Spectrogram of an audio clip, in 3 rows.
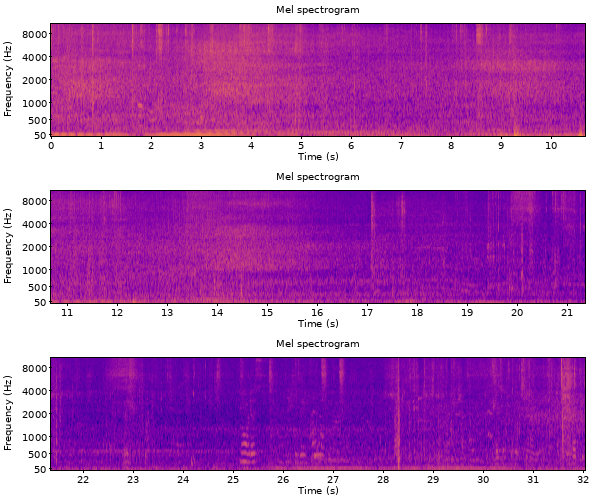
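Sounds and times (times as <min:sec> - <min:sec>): car engine driving past: 0:00.0 - 0:20.3.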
